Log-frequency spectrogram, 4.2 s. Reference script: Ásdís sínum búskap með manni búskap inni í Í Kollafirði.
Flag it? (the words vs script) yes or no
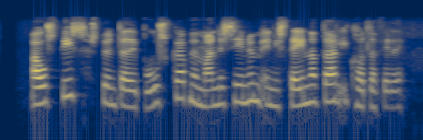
yes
